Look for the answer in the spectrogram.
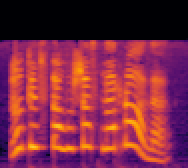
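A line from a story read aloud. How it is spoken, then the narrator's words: Exclaiming. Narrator (Russian): воскликнула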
